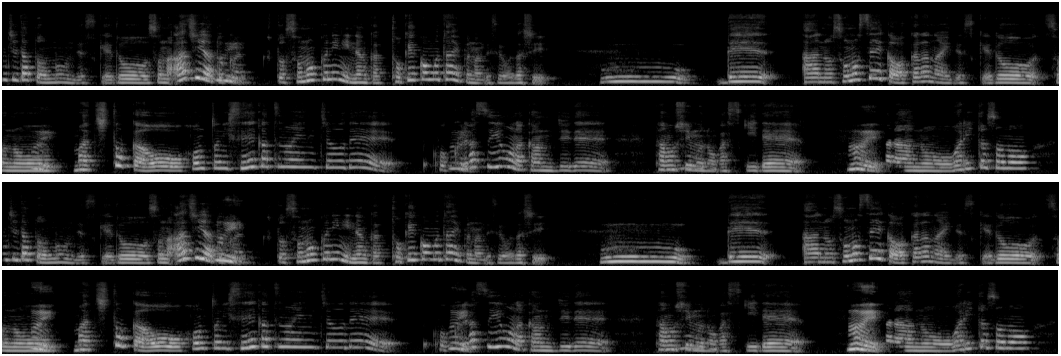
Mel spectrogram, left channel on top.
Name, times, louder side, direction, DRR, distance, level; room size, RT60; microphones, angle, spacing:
voice 1, 0.0-2.4 2.8-5.5 7.2-7.7 8.0-14.5 14.9-16.6 17.1-18.6 19.5-20.8, equal, 10° left, 0.4 m, -30 dB
voice 2, 6.0-6.9 10.8-11.1 15.0-15.3 17.2-17.6 19.0-19.4, right 5 dB, 60° right, 0.3 m, -27 dB
3.2 x 2.9 x 2.6 m
head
